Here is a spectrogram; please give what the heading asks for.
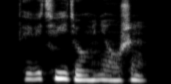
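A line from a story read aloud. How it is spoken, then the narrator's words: Whispered. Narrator (Russian): прошептала я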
